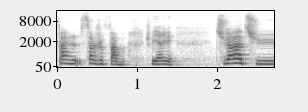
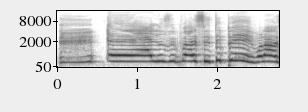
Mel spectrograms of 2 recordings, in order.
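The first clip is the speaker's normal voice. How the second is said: louder and higher, fed up; annoyed outburst; 7 semitones higher, 6 dB louder, slower than usual. Real, not acted. Streamer fed up with the witch riddle: loud annoyed outburst. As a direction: vent at the puzzle. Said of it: "je suis en train de m'énerver".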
